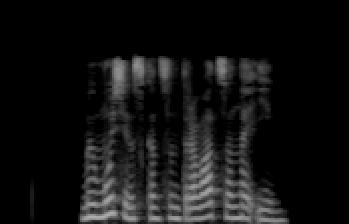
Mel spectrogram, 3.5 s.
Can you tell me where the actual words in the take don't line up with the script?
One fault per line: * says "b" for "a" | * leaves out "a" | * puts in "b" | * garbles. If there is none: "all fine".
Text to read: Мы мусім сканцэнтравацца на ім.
all fine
